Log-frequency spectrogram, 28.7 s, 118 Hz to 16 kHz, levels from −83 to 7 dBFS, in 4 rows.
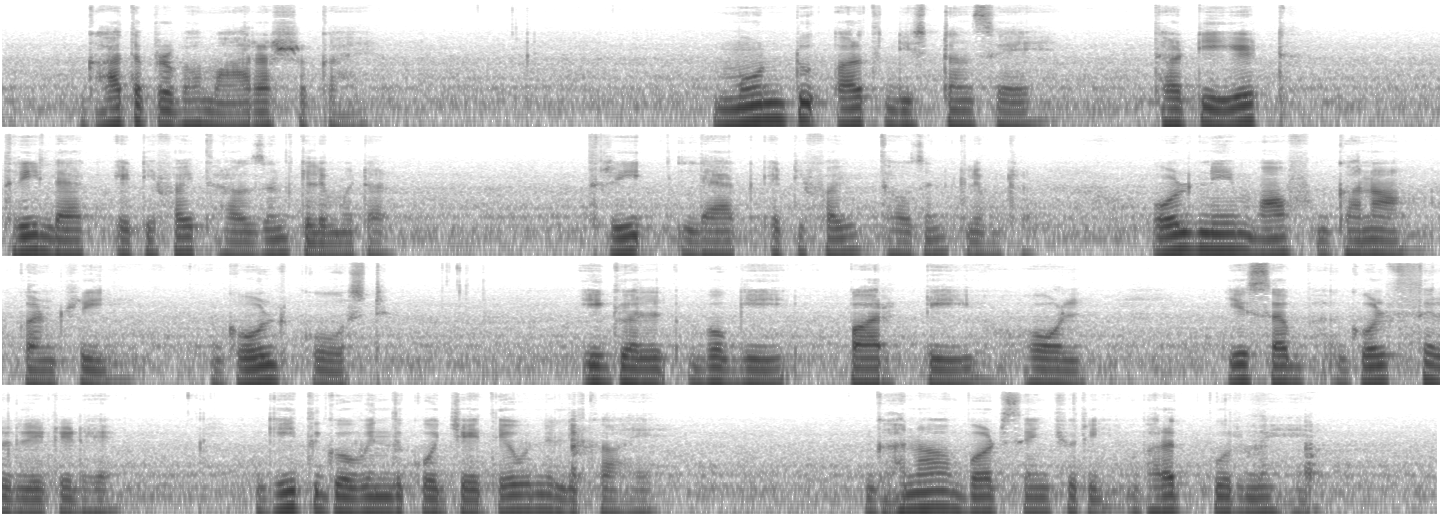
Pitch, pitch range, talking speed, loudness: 115 Hz, 110-125 Hz, 115 wpm, -25 LUFS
